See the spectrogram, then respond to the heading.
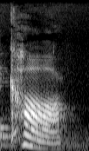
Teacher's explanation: the letter r and the fact that we don't pronounce it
